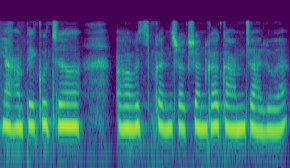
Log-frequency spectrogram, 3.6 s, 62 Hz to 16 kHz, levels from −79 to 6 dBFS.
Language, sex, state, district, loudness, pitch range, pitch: Hindi, female, Gujarat, Valsad, -13 LUFS, 235-250 Hz, 245 Hz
